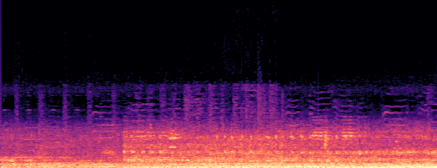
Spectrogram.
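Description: Motor vehicle engine sound running steadily, a low hum under dense noise, changing abruptly about two seconds in.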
